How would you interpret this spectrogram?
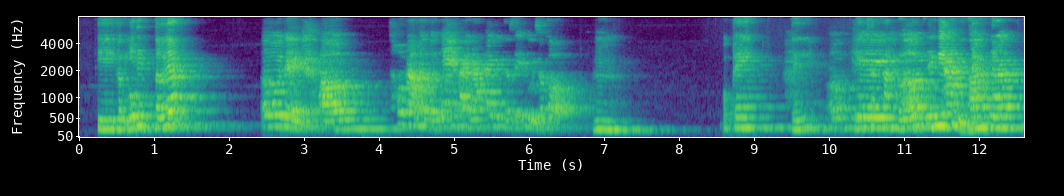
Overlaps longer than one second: present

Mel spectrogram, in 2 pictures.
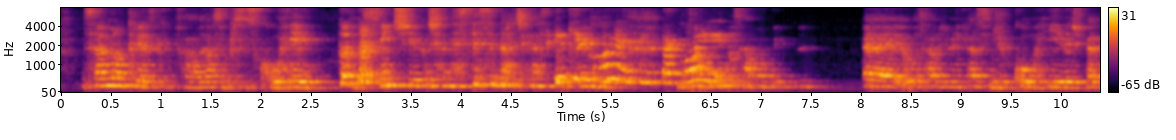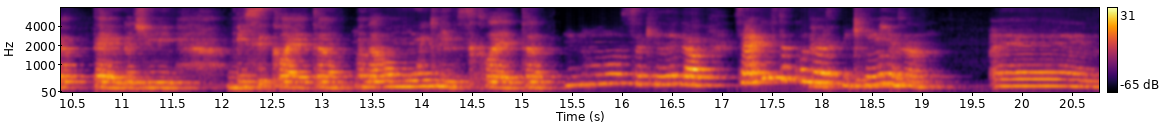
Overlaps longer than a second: present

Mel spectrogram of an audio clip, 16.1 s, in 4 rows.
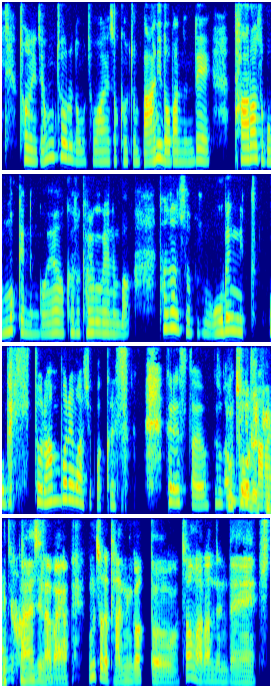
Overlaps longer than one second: present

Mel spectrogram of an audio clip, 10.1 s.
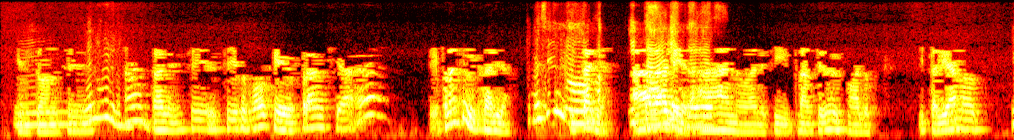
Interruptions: present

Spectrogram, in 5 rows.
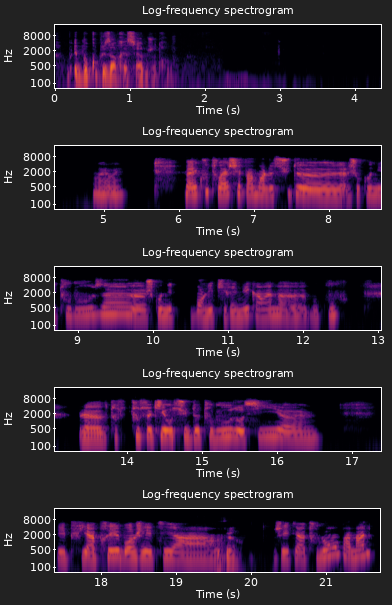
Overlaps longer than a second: none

